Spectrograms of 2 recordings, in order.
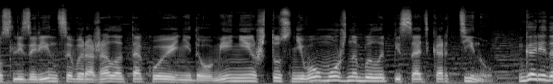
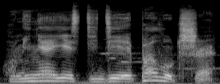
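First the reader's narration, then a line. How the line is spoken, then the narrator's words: Hissing, large male. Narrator (Russian): прошипел крупный слизеринец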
